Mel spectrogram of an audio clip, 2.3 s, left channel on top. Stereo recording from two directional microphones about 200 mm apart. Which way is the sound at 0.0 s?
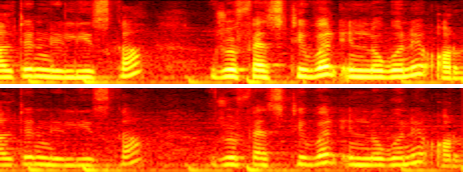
35° left (ahead or behind).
